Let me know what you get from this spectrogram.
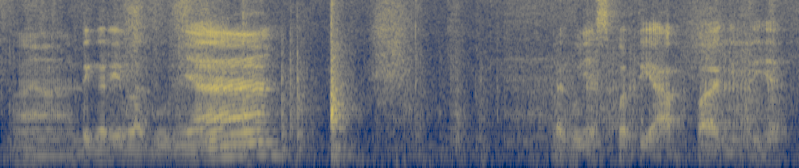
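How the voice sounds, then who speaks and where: A man's voice: on the low side, steady tone, measured pace, very noisy. A man hosting a casual chat, explaining things and quizzing his guest, with hesitant fillers. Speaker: host. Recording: echoey room with faint music.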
